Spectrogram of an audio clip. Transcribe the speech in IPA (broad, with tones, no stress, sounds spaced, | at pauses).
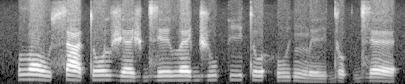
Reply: ð ɔ˦˨ u̯ s a˦˨ t o˦ l ʒ ɛ˧ ʒ d͡z e˦ β ɛ˦ d͡ʒ u˦ k i˦ t ʊ˦ h u˧ i̯ ŋ͡m e˨ i̯ d ʊ˦˨ ʔ d͡z ɛ˦˨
